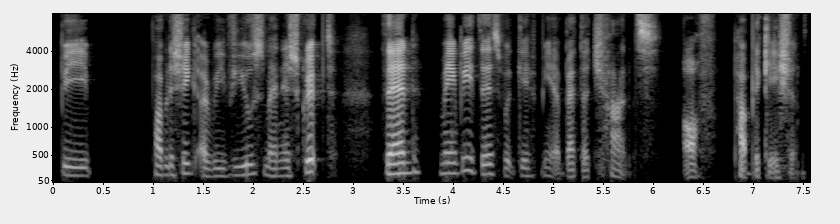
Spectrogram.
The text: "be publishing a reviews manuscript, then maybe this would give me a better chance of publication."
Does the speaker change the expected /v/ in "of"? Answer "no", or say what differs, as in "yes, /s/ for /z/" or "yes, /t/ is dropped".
yes, /f/ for /v/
